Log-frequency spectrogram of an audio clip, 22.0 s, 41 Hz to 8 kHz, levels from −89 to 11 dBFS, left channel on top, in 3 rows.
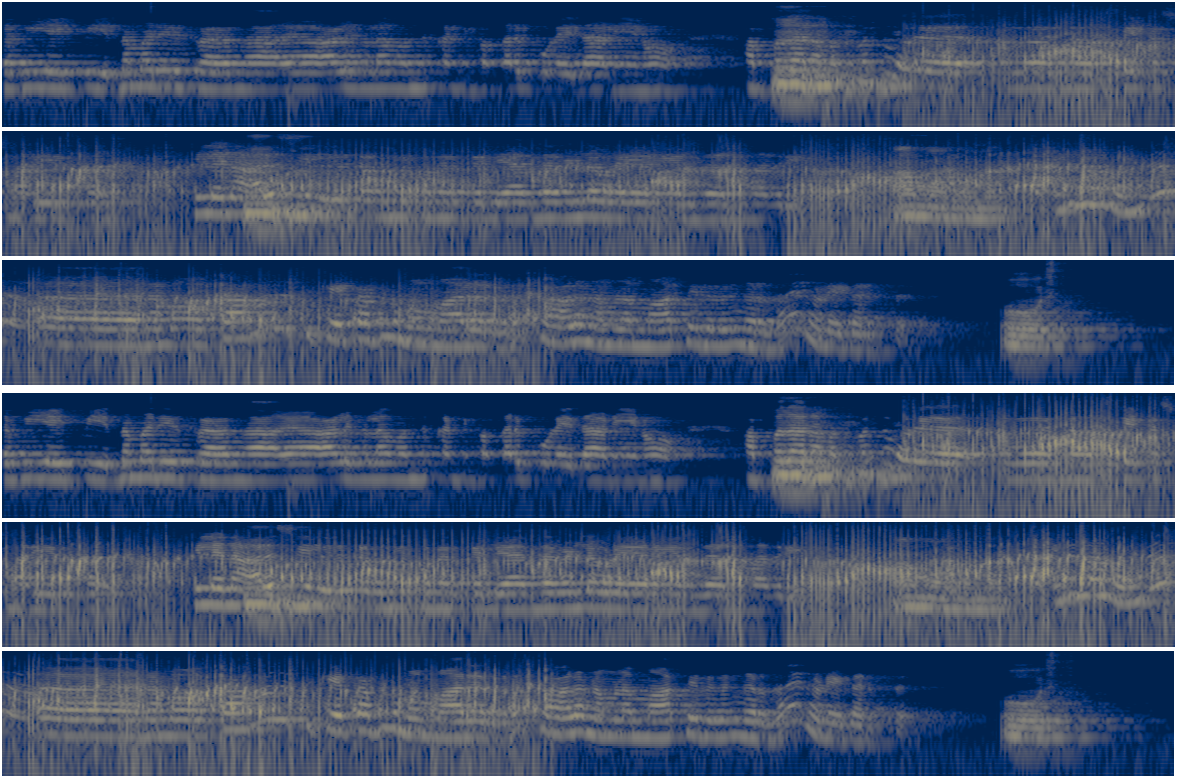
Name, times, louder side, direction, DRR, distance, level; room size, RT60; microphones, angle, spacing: voice 1, 0.0-4.2 4.6-8.0 8.5-12.4 13.2-13.3 13.8-20.3, right 2 dB, 65° right, 5 dB, 1.7 m, -39 dB
voice 2, 4.8-5.7 8.8-9.3 12.9-13.6 20.9-21.2, equal, 20° left, 3 dB, 1.8 m, -37 dB
sound 1, 5.6-18.1, right 6 dB, 35° right, 0.5 m, -36 dB
26.5 x 9.5 x 4.4 m, 1.0 s
head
